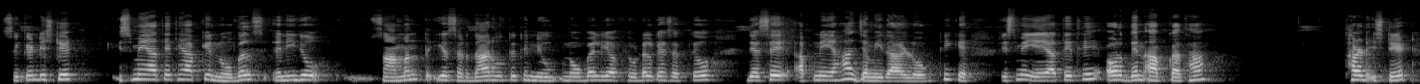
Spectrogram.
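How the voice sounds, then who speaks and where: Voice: mid-range voice, steady tone, unhurried. A teacher works through an exam-prep history lesson, posing a question and then answering it. Key terms are explained with homely comparisons, and "theek hai" keeps coming back as a check-in. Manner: asks rhetorical questions and answers them.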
